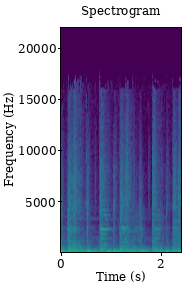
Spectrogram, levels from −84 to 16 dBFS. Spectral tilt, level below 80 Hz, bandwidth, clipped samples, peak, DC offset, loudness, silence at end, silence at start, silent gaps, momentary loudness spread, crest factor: -5 dB/octave; -32 dBFS; 17.5 kHz; under 0.1%; -12 dBFS; under 0.1%; -27 LUFS; 0 s; 0 s; none; 4 LU; 14 dB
